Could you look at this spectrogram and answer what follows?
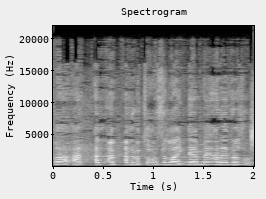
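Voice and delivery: put-on high young Obama.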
